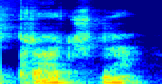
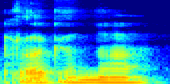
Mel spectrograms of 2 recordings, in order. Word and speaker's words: prajna: Now the word for this is prajna. Prajna, pragana, pranja, pronounced differently, different options, but wisdom, deep wisdom, which will be our sixth paramita, and that we'll be studying next year.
